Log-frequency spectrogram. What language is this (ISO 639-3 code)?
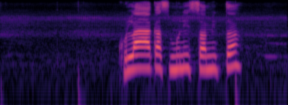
nep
